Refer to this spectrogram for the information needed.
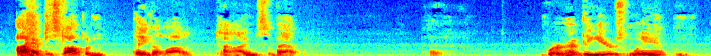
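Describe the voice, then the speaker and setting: With an American accent and a very deep, low pitch, a woman speaks at a moderate pace with long, frequent pauses against noticeable background noise. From southern Ohio, Portsmouth area. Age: 90s. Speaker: oral history interviewee. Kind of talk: interview.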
